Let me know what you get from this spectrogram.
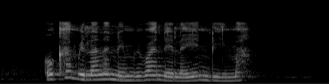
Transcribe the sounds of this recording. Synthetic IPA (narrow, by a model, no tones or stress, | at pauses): ɔkʰambʱilananemiɓandʱɛlajendʱiːma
